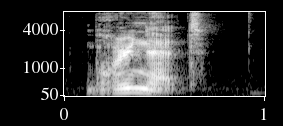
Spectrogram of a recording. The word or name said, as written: brunette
